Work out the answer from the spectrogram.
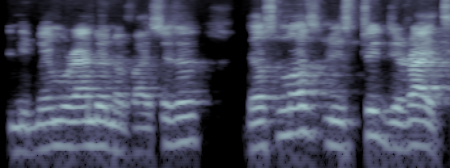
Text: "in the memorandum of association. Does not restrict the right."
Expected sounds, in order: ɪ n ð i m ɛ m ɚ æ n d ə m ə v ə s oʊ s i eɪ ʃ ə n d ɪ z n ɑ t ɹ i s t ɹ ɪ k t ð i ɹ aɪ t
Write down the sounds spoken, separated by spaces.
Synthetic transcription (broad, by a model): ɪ n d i m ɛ m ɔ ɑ n d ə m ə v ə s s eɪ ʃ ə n d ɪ s n ɑ t ɹ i s t ɹ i k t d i ɹ aɪ t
